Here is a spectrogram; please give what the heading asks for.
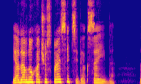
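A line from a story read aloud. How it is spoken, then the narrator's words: Thoughtful. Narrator (Russian): задумчиво проговорил Бастиан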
